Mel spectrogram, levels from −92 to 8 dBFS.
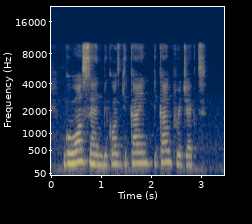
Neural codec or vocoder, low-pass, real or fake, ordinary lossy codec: none; 9.9 kHz; real; none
